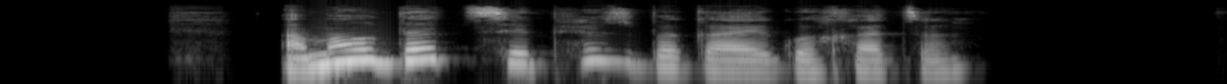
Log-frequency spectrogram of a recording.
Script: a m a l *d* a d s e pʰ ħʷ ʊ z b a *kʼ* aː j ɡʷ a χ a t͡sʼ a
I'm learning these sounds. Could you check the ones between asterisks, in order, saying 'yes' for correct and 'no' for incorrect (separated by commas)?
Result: yes, yes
